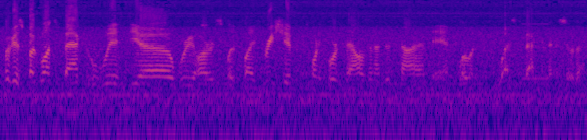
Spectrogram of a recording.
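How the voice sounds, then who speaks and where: A man speaking as a military pilot through an oxygen-mask radio, making brisk, clipped calls. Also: medium pitch, steady tone, heavy background noise.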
